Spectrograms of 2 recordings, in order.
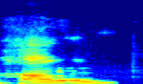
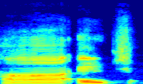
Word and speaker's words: Haaland: This month, Deb Holland, and I may be pronouncing that wrong. It's Haaland, was confirmed as the first Native American Interior Secretary.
